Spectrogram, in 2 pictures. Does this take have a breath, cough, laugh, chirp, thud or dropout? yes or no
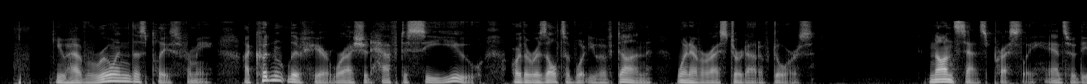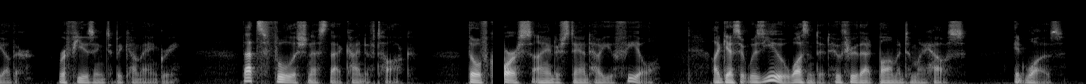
yes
